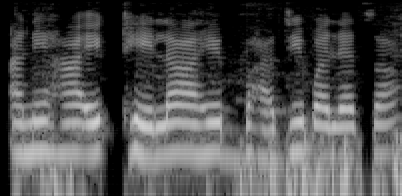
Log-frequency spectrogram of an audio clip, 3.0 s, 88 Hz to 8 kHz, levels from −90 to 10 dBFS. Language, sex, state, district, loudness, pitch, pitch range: Marathi, female, Maharashtra, Chandrapur, -20 LUFS, 235 Hz, 230-235 Hz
